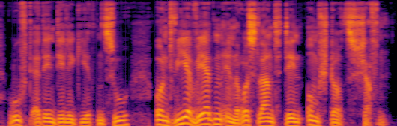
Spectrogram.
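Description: Sehr tiefe Männerstimme als Erzähler. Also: male voice, low-pitched. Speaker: documentary narrator. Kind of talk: scripted historical narration.

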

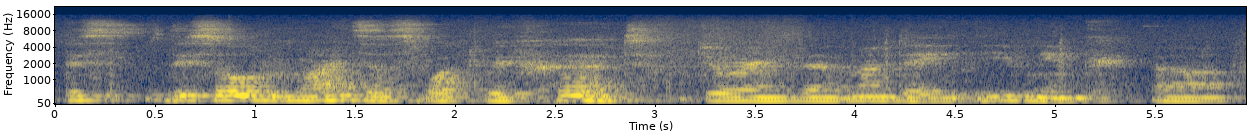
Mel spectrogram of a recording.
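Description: Panel moderator, slow and hesitant, far off in an echoey hall. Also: medium pitch, little pitch movement, warm tone, slight background noise. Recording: echoey hall, distant mic.

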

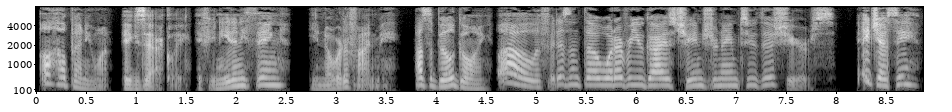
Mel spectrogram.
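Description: Young female game adventurer, American accent, tough, sarcastic, self-assured, very expressive pitch, dry close sound. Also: dry recording. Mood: confident, wry. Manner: wry, brisk, confident. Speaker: video game voice actor. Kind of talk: animated adventure game dialogue.

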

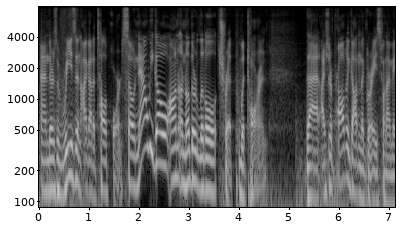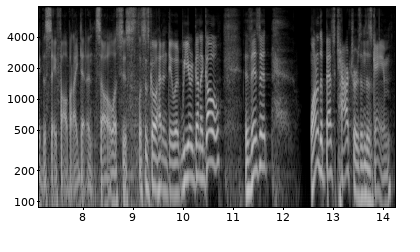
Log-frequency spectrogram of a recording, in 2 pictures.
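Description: A man in his twenties talks through his game run in a loose, chatty way, his pitch bouncing all over. He pokes fun at himself. A faint hiss sits under the voice. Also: brisk. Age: 20s. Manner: lively, chatty, self-mocking. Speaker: speedrunner. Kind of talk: casual commentary while playing.

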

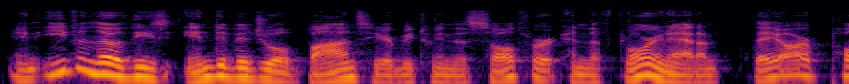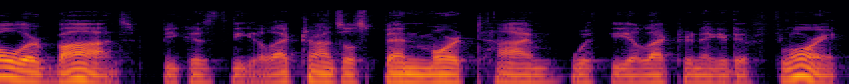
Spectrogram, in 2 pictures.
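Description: A man's voice: deep voice, expressive, brisk, few pauses. A man narrating an explanatory science tutorial as a teacher, taking the listener through it step by step. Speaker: chemistry teacher, presenter.

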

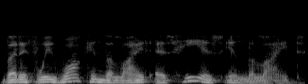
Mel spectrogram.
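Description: A man narrating an audio Bible in a measured, solemn reading with deliberate phrasing. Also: low voice, sing-song, breathy edge. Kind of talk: non-dramatized Bible reading. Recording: muffled, phone-like narrow-band audio.

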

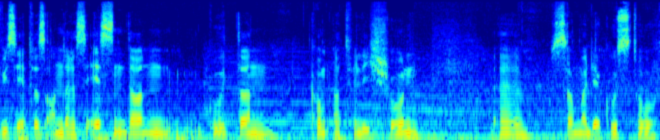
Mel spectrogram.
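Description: Young guy chatting to interviewer, halting, pretty flat, music clearly behind. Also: on the low side. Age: young adult. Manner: hesitant, halting. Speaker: student experiment participant. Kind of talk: informal interview remarks.

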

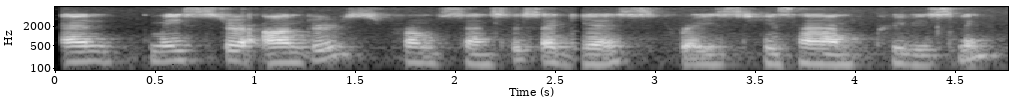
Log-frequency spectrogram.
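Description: A woman moderating an online webinar, calmly inviting participants to introduce themselves. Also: low voice, a little slow, creaky. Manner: calm, polite, guiding. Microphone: video call. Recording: muffled video-call audio.

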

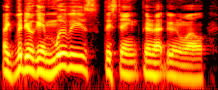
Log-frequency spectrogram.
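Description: A man in his thirties co-hosting a casual podcast, talking in a halting, wordy way as he thinks aloud, close on a studio mic. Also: a little high, expressive, darkish tone. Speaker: podcast co-host. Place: small indoor podcast studio. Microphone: close boom-arm studio microphone.

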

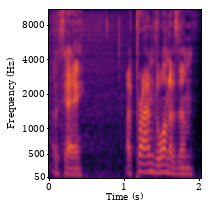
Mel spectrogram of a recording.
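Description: A man giving casual co-op gaming commentary, thinking aloud in short, halting phrases. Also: mid-range voice. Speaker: gaming video host, player.

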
